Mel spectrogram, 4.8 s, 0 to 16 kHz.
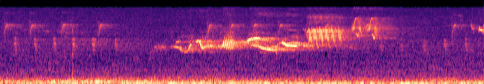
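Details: Birdsong outside a house on a May evening after rain, 2015: faint high ticking notes, then a clear rising and falling twittering warble in the middle, with low background rumble throughout.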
